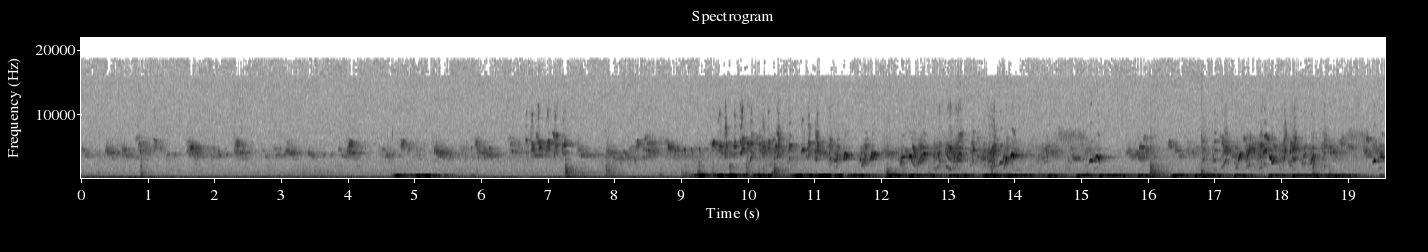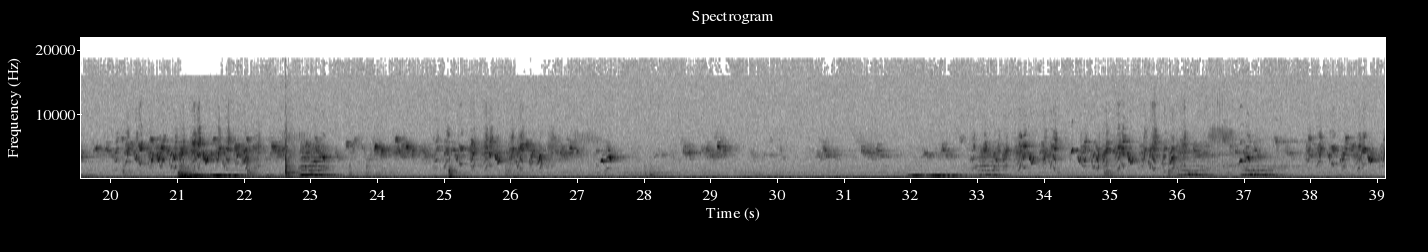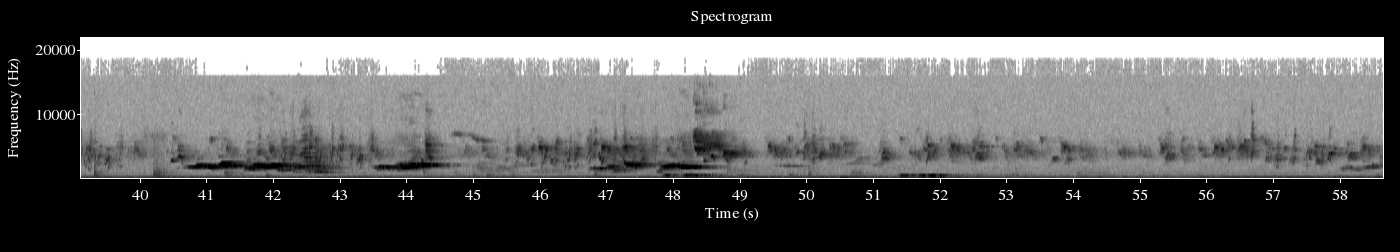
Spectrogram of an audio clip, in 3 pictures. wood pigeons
9.0 20.4, 21.0 24.0

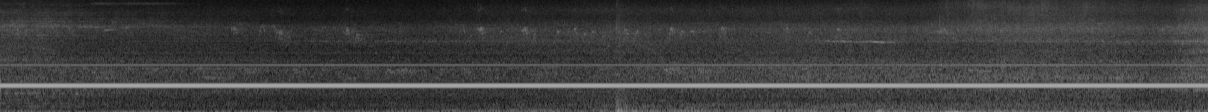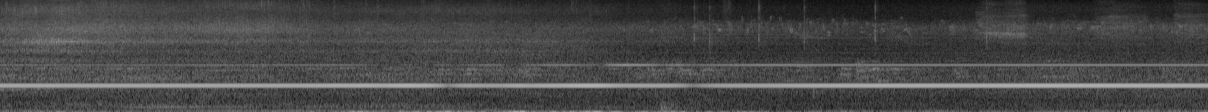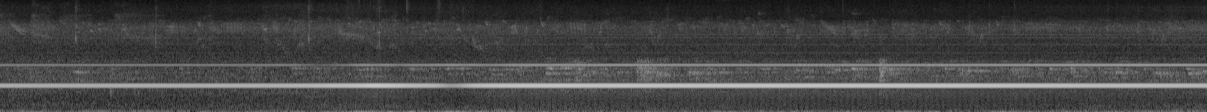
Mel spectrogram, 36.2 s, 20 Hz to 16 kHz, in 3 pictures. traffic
4.4 30.6

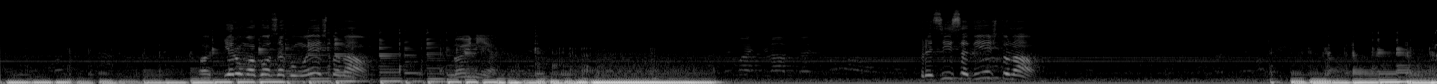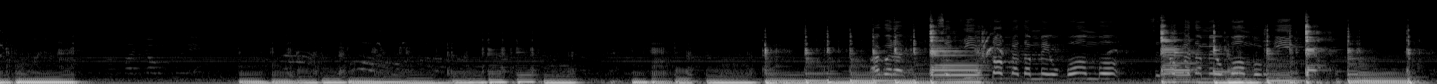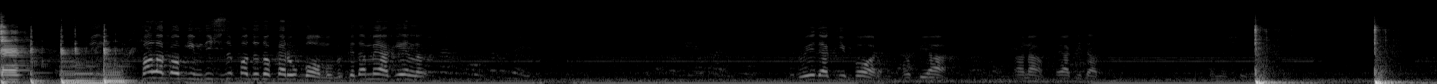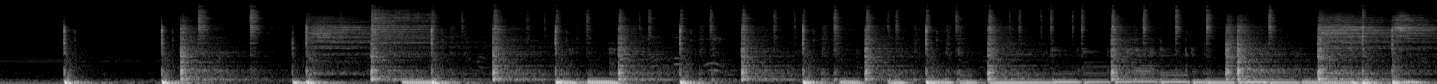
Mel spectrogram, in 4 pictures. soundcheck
44.8 57.4

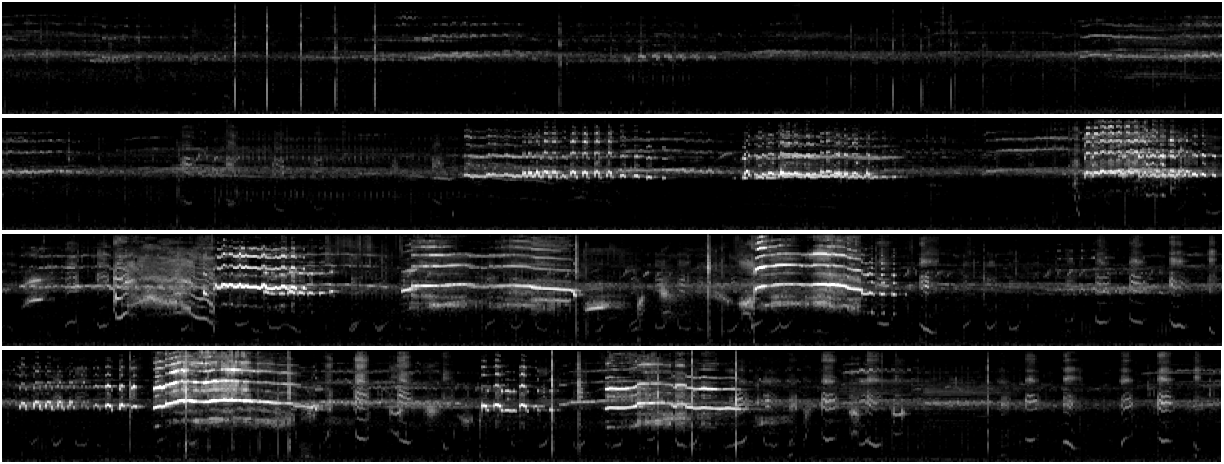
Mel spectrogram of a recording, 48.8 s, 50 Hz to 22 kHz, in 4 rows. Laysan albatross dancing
12.8 48.7

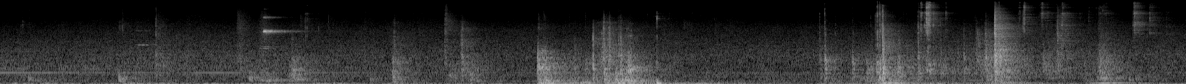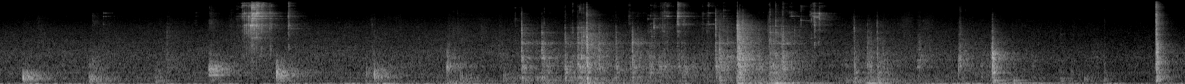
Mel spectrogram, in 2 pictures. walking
10.2 17.0

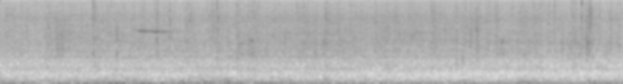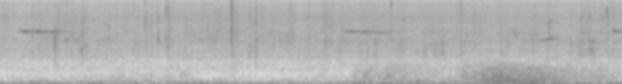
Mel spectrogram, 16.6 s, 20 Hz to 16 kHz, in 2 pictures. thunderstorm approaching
12.2 16.6

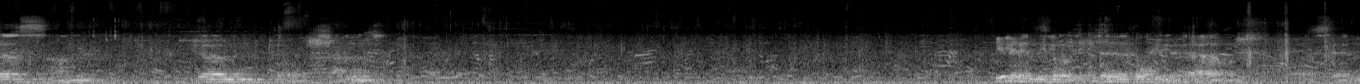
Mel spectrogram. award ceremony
0.0 5.5, 8.7 13.6

